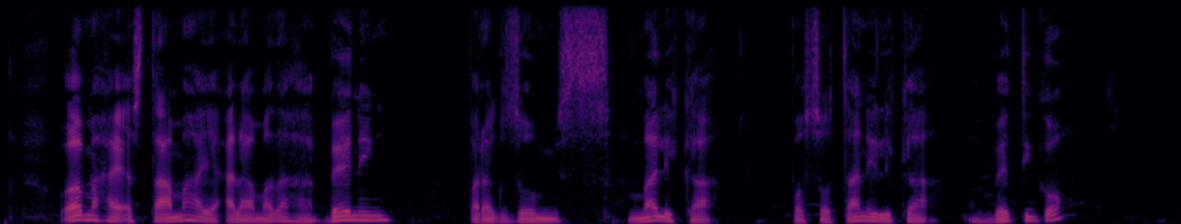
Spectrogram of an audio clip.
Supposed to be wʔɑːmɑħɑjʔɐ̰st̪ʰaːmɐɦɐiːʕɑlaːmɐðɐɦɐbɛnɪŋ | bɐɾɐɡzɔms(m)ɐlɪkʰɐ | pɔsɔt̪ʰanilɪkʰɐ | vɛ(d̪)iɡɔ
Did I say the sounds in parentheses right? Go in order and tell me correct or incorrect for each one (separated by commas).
correct, incorrect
